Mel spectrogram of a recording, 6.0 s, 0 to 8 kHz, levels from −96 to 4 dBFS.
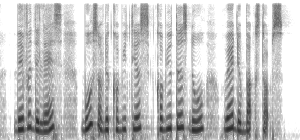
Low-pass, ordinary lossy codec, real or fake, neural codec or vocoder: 7.2 kHz; none; real; none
